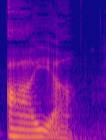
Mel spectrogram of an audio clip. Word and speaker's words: Ei: Yo necesito huevos, los huevos, die Eier. Ese es el plural, por supuesto. El, singular, el singular de Eier es das Ei. Se escribe EI. E i y se dice Ei.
